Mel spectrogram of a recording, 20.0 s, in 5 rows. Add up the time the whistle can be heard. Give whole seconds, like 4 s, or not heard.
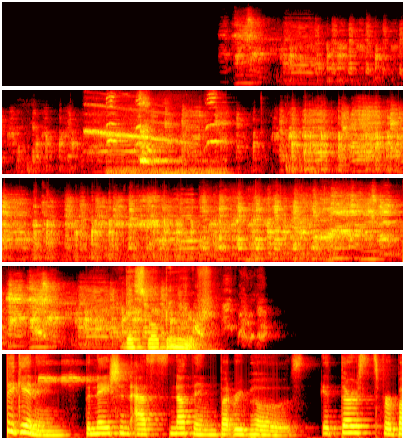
2 s.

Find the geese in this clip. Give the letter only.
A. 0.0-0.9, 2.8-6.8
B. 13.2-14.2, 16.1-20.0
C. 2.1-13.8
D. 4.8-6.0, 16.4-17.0
C.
